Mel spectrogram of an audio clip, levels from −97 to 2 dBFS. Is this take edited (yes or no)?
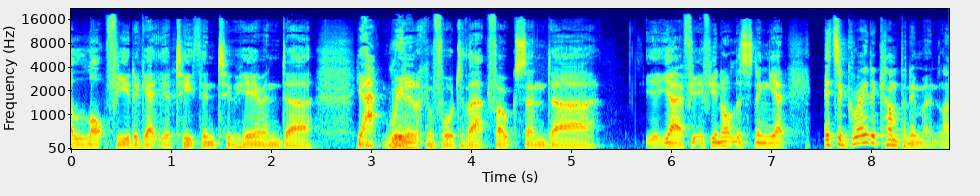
no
